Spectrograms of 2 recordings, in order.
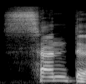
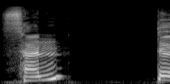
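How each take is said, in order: First: Said in the usual way. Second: संत as long rising "san", pause, "ta"; split syllables. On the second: Shown as a demonstration. Teacher breaking down संत for learners, split syllables. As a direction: stretch संत into two separate syllables. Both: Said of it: "तो मिलके बन जाएगा".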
